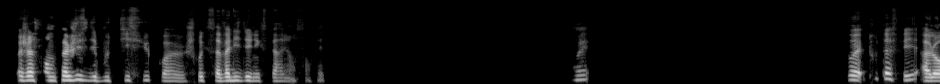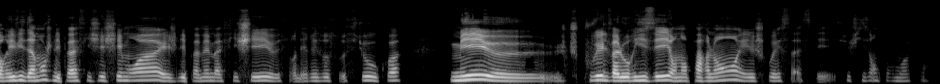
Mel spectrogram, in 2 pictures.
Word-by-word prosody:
bah, 190 - -1
j'assemble 190 -1 +2
pas 195 +1 +6
juste 200 -1 0
des 180 - -2
bouts 180 +2 -9
de - - -19
tissus 200 +1 -12
quoi, 160 -3 -8
heu - - -14
je 145 - -15
trouvais 185 - -6
que - - -23
ça 165 - +1
validait 180 +1 +2
une - - -8
expérience 160 -2 -12
en - - -26
fait. - - -26 2.5
Ouais. 215 +1 -10 2.6
Ouais - - +3
tout 260 - -23
à 260 - +5
fait, 205 -2 -6
alors 165 0 +5
évidemment, 185 +2 +1
je 195 - -12
l'ai 160 - -3
pas 170 - -1
affiché 175 +1 -6
chez 190 +2 -5
moi 190 +1 -1
et 160 - -4
je 150 - -17
l'ai 160 - -5
pas 160 -1 -11
même 170 0 -8
affiché, 175 +2 -4
heu, 155 - -12
sur 140 -3 -21
des 150 - -14
réseaux 165 +1 -11
sociaux 185 +3 -8
ou - - -10
quoi 185 +3 -7 0.5
mais, 210 +4 +7
heu, 155 -3 -1
je - - -13
pouvais 200 +2 +3
le - - -4
valoriser 180 +3 +4
en 165 -1 -3
parlant 175 +5 -3
et 165 -2 -7
je 155 - -15
trouvais 165 -1 -12
ça - - -22
assez - - -23
suffisant 175 -1 -23
pour 170 -1 -34
moi, 160 0 -22
quoi. - - -38
175 Hz, 200 wpm, -19 LUFS, 165-190 Hz, 2.6 s, mais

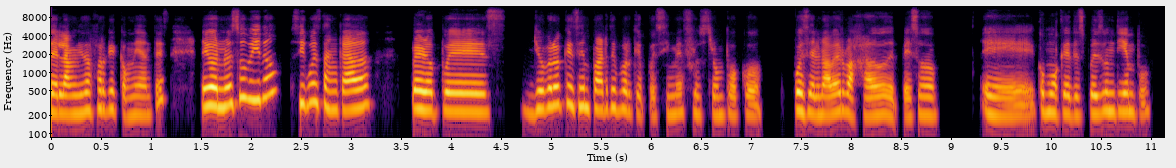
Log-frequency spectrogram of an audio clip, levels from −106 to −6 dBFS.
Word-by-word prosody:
de 220 - +3
la 210 -1 +3
misma 225 +2 -1
for 250 +1 -2
que 250 - -2
comía 205 0 -6
antes. 200 - -7 0.4
Digo, 285 0 +10
no 275 - +4
he - - +3
subido, 380 +1 +2 0.2
sigo 315 +1 -2
estancada, 260 -2 +3 0.4
pero, 245 -2 +6
pues, 230 -1 +1 0.2
yo 245 +2 -1
creo 290 +2 +4
que 305 - -3
es 280 - -5
en 275 -1 +2
parte, 255 +1 0
porque, 225 -5 -5
pues - - -13
sí - - -15
me 215 +1 -7
frustra 205 -2 -11
un 200 - -9
poco, 100 - -6 0.3
pues, 230 -2 +3
el 210 - -1
no 205 - -1
haber 220 +3 +1
bajado 105 - -1
de 100 -2 -4
peso, 200 0 -6 0.4
eh, 95 -1 -4
como 225 -2 -2
que 215 - -2
después 200 +1 -4
de 235 - -2
un 230 - -2
tiempo. 230 0 -5
230 Hz, 225 wpm, -22 LUFS, 205-255 Hz, 0.4 s, Digo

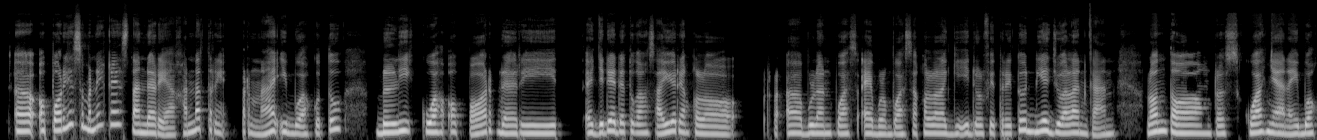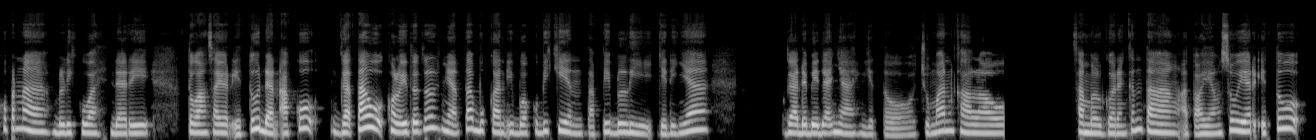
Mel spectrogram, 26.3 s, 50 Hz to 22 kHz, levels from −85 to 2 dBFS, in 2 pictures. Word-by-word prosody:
Eee, 240 -1 +5 0.2
opornya 265 +10 +2
sebenarnya 345 +2 0
kayak 405 0 0
standar, 205 - +2
ya. 160 -2 -1
Karena 195 +11 -1
ternya 210 -7 -6
pernah 200 -4 -3
ibu 205 -5 -1
aku 180 +2 -3
tuh 275 +5 0 0.3
beli 215 +4 +3
kuah 220 -1 +3
opor 220 -1 -1
dari, 190 -2 0 0.3
eee, 200 - +2
jadi, 225 +3 +3
ada - - +2
tukang 205 -2 -3
sayur 200 +6 +2
yang 220 -3 -3
kalau, 180 -3 -1 0.6
eee, 195 -1 0
bulan 195 0 +1
puasa 185 -1 -3
eh 185 -1 -1
bulan 175 -1 -2
puasa, 175 +1 -4
kalau 195 0 -1
lagi 180 -2 -3
Idul 190 0 -3
Fitri 185 -1 -4
tuh, 260 +6 +1
dia 230 +1 +3
jualan 205 0 +1
kan, 175 +2 -5 0.3
lontong, 195 -5 +3
terus 185 0 -5
kuahnya. 210 -2 +2
Nah, 170 - -2
ibu 180 +2 0
aku 200 +9 -2
pernah 275 -6 +2
beli 200 0 +2
kuah 200 -3 0
dari 190 +1 +1 0.3
tukang 210 -1 +2
sayur 205 -2 0
itu, 250 +12 +2
dan 200 -4 +4
aku 195 +11 +1 0.2
nggak 210 -2 +1
tahu 315 +2 +8
kalau 245 -4 +2
itu 220 +2 +4
tuh 315 +1 +1
ternyata 230 +1 0
bukan 245 -6 +1
ibu 200 - -3
aku 210 +2 -6
bikin, 235 -5 0
tapi 185 +4 -3
beli. 210 -5 0
Jadinya, 225 +10 0 0.8
nggak 210 - +3
ada 195 0 +2
bedanya, 195 +1 +2
gitu. 160 -3 -7
Cuman 230 +5 0
kalau, 200 -3 0 0.7
sambal 200 -3 +1
goreng 190 0 -2
kentang 215 -6 +1
atau 175 - -4
ayam 185 +2 0
suwir 240 0 +2
itu, 290 +8 0
200 Hz, 180 wpm, -23 LUFS, 190-230 Hz, 0.8 s, tahu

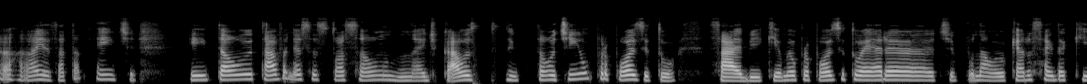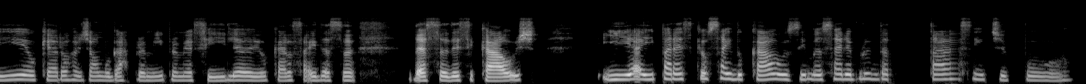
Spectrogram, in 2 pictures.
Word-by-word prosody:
Aham, 200 -2 -3
exatamente. 215 +3 -6 0.5
Então 215 +2 +1
eu 240 - 0
tava 225 -1 0
nessa 225 0 -4
situação, 205 -1 -4 0.2
né, 175 0 -3
de 180 - -10
caos. 205 +3 +2 0.2
Então 205 +1 -4
eu 210 - +1
tinha 235 +4 0
um 270 - -6
propósito, 210 -8 -1 0.3
sabe. 170 -3 +4
Que 180 0 -2
o - - -7
meu 200 +1 0
propósito 205 +2 -2
era, 200 -1 +3
tipo: 185 -1 -8
"Não, 185 -3 -2
eu 180 0 -2
quero 195 +3 -2
sair 210 -1 -2
daqui, 200 +2 -1
eu 215 -2 +2
quero 195 0 -3
arranjar 195 -1 -4
um 190 - -3
lugar 180 0 -3
para 180 -1 -3
mim 180 +1 -3
e - - -13
para 195 - -5
minha 185 0 -3
filha, 185 +2 0
eu 180 +1 -2
quero 185 0 -3
sair 185 - -2
dessa 185 0 -1 0.6
dessa 185 0 +6
desse 190 +1 +2
caos". 175 +5 +6 0.6
E 225 +1 +6
aí 230 0 +5
parece 245 -1 +1
que - - -2
eu - - +2
saí 260 -2 +2
do 225 -1 +1
caos 230 0 +2
e 225 - +1
meu 220 -2 0
cérebro 240 +2 0
ainda 235 -2 -4 0.4
tá 235 +1 -1
assim, 245 -2 -8
tipo, 195 -2 -7
205 Hz, 165 wpm, -23 LUFS, 185-225 Hz, 0.6 s, dessa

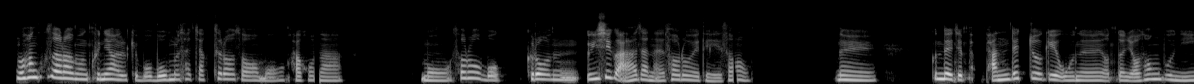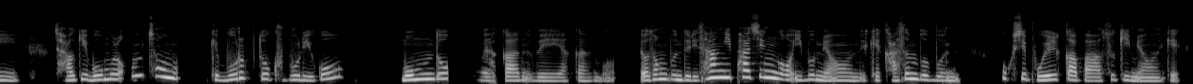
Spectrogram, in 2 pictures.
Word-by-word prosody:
그럼 280 0 +5
한국 330 +2 +4
사람은 275 -7 +4
그냥 240 -3 +2
이렇게 205 -2 -3
뭐 185 0 -3
몸을 210 +4 +3
살짝 225 -2 -8
틀어서 235 -7 -2
뭐 170 +3 -5
가거나 185 -2 -5 0.8
뭐 180 -1 -1
서로 290 -1 +1
뭐 195 -3 -2 0.2
그런 225 - +3
의식을 265 +2 +3
안 175 - +3
하잖아요 200 -5 -1
서로에 215 -2 -1
대해서. 155 +2 -5 1.0
네. 200 -3 +1 0.5
근데 255 -1 +7
이제 220 -2 +3
바 - - -14
반대쪽에 240 +3 +2
오는 185 0 0
어떤 180 +2 -4
여성분이 190 -2 -1 0.3
자기 200 +4 -3
몸을 225 +4 +1
엄청 375 -7 +2 0.3
이렇게 210 - -2
무릎도 250 +5 -2
구부리고 210 - -4 0.6
몸도 245 +5 +4
어 195 - -10
약간 180 +1 -2
왜 170 -1 -4
약간 165 0 -7
뭐 - - -11 0.2
여성분들이 210 -2 +1
상의 315 +7 +6
파진 325 -1 +3
거 235 -3 0
입으면 185 -4 -1
이렇게 190 - -7
가슴 250 +10 +1
부분 190 -5 -3 0.4
혹시 260 -2 -4
보일까 210 0 +1
봐 170 -2 -3
숙이면 180 -5 -3
이렇게 85 - -8
210 Hz, 300 characters per minute, -23 LUFS, 185-245 Hz, 1.0 s, 근데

